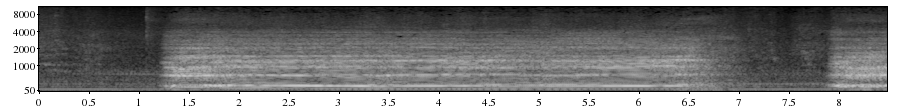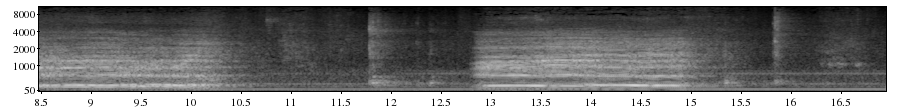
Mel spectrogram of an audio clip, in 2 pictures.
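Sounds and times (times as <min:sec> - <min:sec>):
water buffalo lowing: 0:00.1 - 0:11.4, 0:12.7 - 0:16.9.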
